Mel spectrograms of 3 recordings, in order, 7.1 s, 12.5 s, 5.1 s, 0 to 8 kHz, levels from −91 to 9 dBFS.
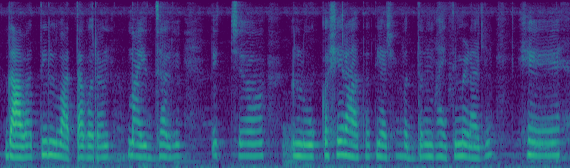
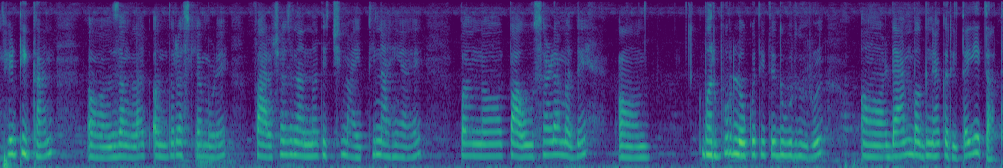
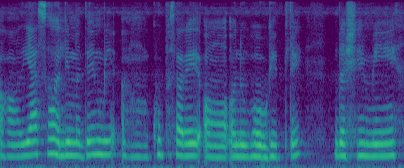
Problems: none marked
